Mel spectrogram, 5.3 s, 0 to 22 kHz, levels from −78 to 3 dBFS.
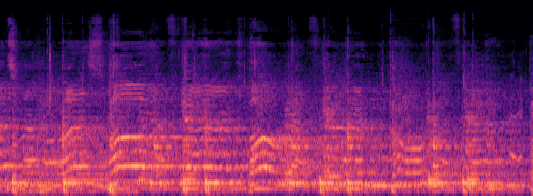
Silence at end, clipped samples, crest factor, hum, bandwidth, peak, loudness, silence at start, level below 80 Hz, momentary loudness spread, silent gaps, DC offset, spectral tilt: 0 s; under 0.1%; 16 dB; none; 15.5 kHz; 0 dBFS; -17 LUFS; 0 s; -42 dBFS; 4 LU; none; under 0.1%; -6.5 dB/octave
